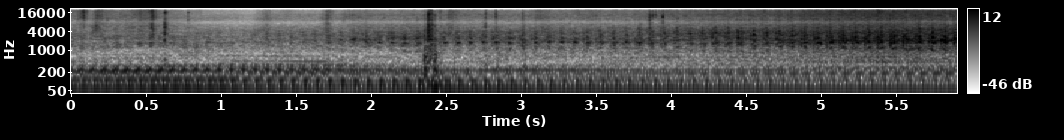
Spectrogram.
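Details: Subaru EJ20G engine, cold, before removal: steady low idle with a fast, fairly even knock, roughly four a second; cold engine knock, cause unclear.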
